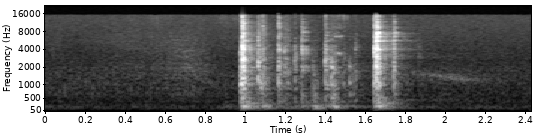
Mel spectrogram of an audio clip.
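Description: A plastic makeup tube being handled and uncapped: a quick cluster of sharp plastic clicks and knocks about halfway through.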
